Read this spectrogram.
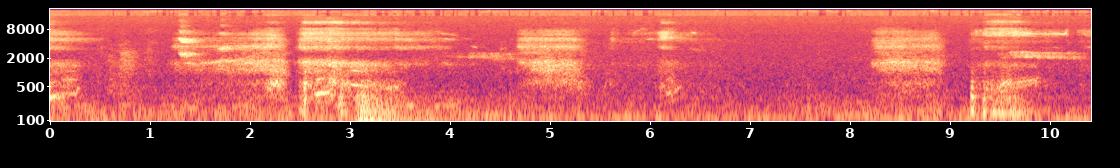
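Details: Sleeping baby snoring: soft, irregular noisy breaths with faint snoring and wheezy rattles.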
